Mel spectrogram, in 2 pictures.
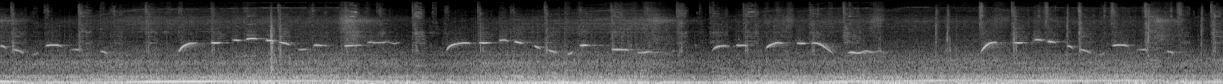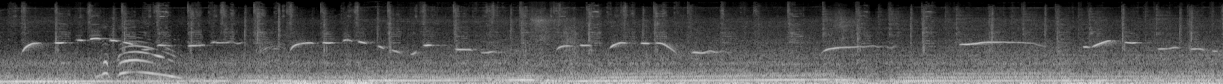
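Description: Heater fans in a Renault 5 GT Turbo on a cold day, a loud steady whirring whistle that rises and falls, with a bird-like chirping whistle repeating above it.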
